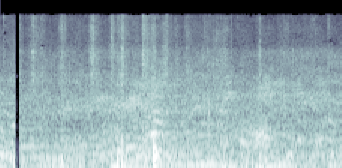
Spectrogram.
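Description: Indistinct voices of players calling out on the pitch, with one sharp thud about a second in, the sound of a football being kicked.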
